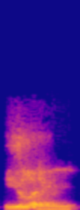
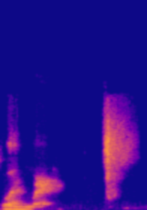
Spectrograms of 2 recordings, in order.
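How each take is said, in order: First: It is said like 'ee-lahng ee-lahng'. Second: It is said like 'ling ling'. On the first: The speaker calls it right. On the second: The speaker calls it wrong.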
